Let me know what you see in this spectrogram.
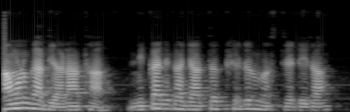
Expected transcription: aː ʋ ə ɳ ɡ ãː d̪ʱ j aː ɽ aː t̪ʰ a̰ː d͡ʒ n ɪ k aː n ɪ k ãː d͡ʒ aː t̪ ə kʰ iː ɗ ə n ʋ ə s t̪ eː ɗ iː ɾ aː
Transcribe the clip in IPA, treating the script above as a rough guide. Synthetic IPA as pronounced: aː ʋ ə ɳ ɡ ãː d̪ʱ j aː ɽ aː t̪ʰ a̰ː n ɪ k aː n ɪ k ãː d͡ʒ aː t̪ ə kʰ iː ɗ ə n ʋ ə s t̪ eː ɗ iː ɾ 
